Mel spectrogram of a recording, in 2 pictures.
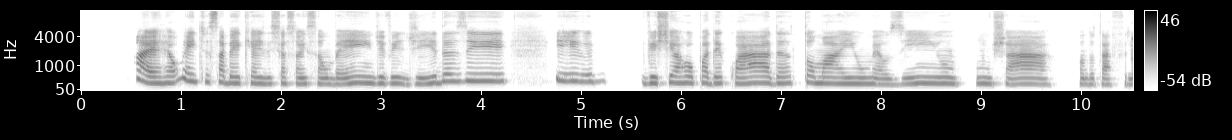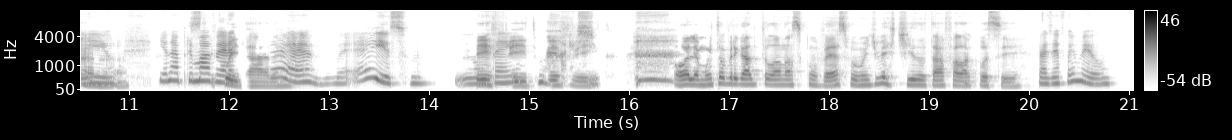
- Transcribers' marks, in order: laughing while speaking: "mais"; other noise
- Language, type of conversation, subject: Portuguese, podcast, Como as mudanças sazonais influenciam nossa saúde?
